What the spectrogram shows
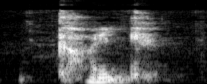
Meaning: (noun) 1. A Jew 2. A miser; a contemptible, stingy person, particularly a well-endowed one 3. An Eastern European Jew; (verb) To render something more Jewish
- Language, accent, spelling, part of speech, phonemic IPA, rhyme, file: English, Southern England, kike, noun / verb / adjective, /kaɪk/, -aɪk, LL-Q1860 (eng)-kike.wav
